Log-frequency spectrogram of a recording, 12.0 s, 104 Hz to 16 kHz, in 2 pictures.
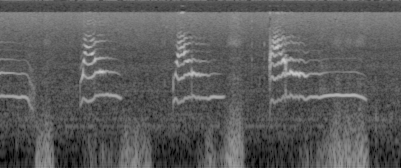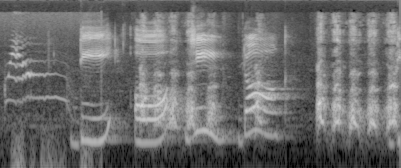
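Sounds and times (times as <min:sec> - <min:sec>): cat meowing: 0:00.0 - 0:00.6, 0:01.2 - 0:02.0, 0:02.6 - 0:07.2
low rumbling: 0:00.0 - 0:07.8.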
